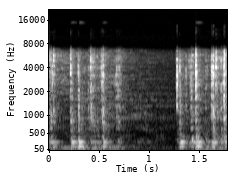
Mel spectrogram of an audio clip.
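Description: Keys clatter in quick bursts as a name is typed on a computer keyboard, close and clear, with a short pause before a fresh flurry of tapping.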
